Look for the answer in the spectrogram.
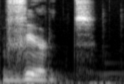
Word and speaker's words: verde: Verde. I will spell it for you. V E R D E. But although it ends at E, we drop it when we pronounce it. So we say verde, verde.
